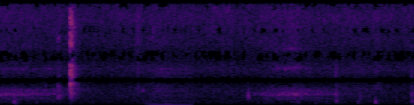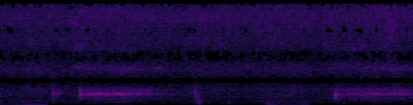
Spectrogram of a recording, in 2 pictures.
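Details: Boxer puppy named Leonidas sleeping and snoring: soft, low, nasal snores recurring roughly every three and a half seconds in a quiet room, with faint ticks in between.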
